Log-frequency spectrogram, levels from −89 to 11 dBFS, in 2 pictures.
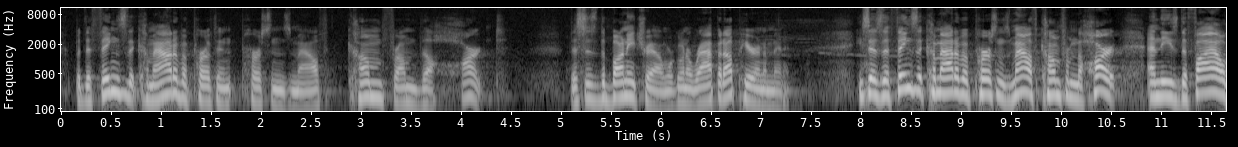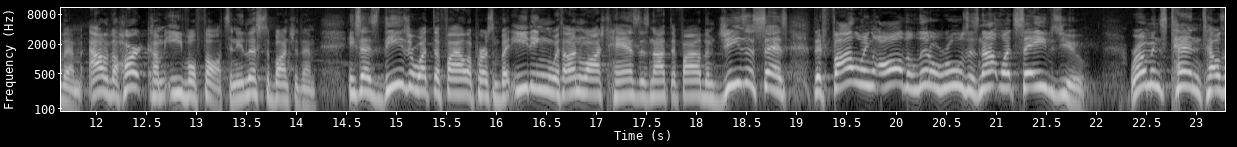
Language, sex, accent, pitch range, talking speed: English, male, American, 180-250 Hz, 245 wpm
